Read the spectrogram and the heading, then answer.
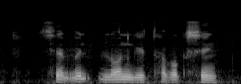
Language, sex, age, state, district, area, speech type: Manipuri, male, 45-60, Manipur, Churachandpur, rural, read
